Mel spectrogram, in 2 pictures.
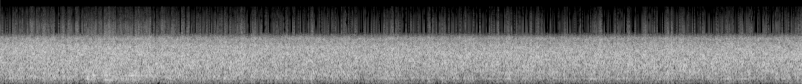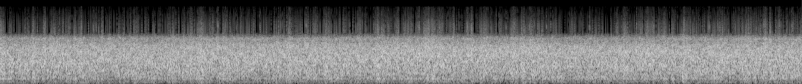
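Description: Avions Voisin C24's 3-litre sleeve-valve straight-six running steadily, heard under a constant hiss.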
